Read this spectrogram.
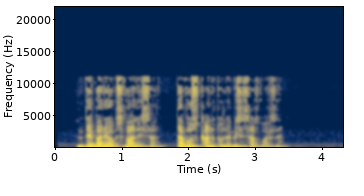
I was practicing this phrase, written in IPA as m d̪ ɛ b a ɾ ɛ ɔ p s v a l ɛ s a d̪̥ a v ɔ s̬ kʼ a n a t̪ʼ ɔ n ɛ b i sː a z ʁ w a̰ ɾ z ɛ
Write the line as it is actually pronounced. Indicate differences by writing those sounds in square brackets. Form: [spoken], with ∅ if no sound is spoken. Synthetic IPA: m d̪ ɛ b a ɾ ɛ ɔ p s v a l ɛ s a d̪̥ a v ɔ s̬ kʼ a n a t̪ʼ ɔ n ɛ b i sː a z ʁ w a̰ ɾ z ɛ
